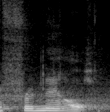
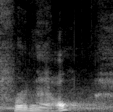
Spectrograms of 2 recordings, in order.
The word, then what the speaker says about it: fresnel: it's no longer useful it's called a fresnel and it's spelled the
